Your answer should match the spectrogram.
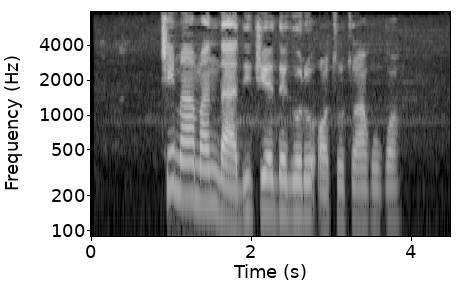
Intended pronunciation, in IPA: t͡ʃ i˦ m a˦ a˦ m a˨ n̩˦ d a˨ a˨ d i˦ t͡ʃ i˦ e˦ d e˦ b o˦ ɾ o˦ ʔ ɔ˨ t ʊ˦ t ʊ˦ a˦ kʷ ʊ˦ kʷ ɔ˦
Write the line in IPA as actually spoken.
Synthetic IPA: t͡ʃ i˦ m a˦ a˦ m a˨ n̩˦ d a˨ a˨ d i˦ t͡ʃ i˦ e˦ d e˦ ɡ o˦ ɾ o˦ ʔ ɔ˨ t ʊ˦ t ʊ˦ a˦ kʷ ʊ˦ kʷ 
